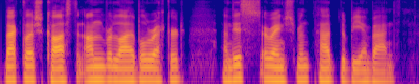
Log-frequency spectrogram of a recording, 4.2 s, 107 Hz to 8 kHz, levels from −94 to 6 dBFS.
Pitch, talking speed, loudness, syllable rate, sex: 120 Hz, 170 wpm, -20 LUFS, 6.6 syllables/s, male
